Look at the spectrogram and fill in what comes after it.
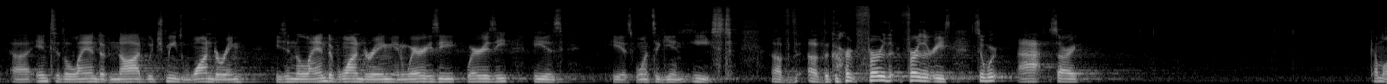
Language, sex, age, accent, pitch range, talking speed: English, male, 30-49, American, 125-175 Hz, 180 wpm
